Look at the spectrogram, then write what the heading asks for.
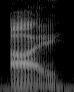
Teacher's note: in Latin is the a e we pronounce this I and if you listen very carefully in I you can hear that the a merges with the e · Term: dip thong, diphthong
